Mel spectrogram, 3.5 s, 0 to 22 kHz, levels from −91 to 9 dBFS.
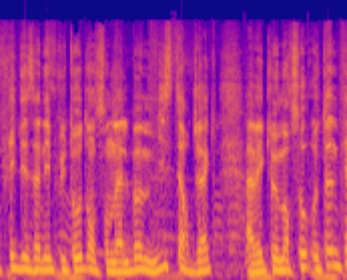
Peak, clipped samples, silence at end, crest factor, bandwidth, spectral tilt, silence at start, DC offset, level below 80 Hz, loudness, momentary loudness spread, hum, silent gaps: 0 dBFS; under 0.1%; 0 s; 10 dB; 16.5 kHz; -4.5 dB/octave; 0 s; under 0.1%; -30 dBFS; -10 LUFS; 3 LU; none; none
